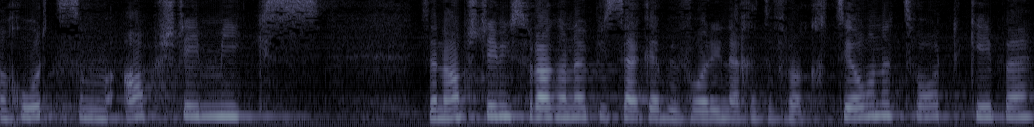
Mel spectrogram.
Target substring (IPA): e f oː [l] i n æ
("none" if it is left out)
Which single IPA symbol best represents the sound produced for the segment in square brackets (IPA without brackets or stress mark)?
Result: ɾ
